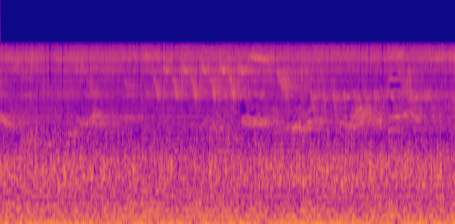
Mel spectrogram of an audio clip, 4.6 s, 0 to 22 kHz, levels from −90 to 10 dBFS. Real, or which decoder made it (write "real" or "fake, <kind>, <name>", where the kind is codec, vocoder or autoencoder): fake, vocoder, BigVGAN v2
